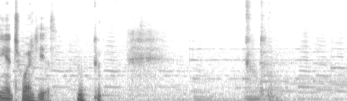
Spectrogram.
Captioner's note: chuckles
